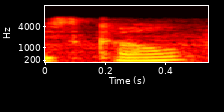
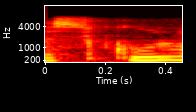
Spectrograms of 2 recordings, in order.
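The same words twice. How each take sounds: First: "skull" with a short open uh vowel; "skull" with uh, not oo; correct English vowel. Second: "skull" with an oo vowel, like "skool"; "skull" as if the U were oo; wrong French-U reading. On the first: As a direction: say "skull" to rhyme with dull. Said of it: "on dit skull". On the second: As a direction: misread "skull" with a long oo. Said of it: "mais on dit pas skull". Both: Shown as a demonstration.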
